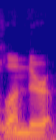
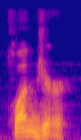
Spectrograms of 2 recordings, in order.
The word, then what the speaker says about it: Plunger: Plunder puss. No. Come on, Matt. Say it right. Plunger.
